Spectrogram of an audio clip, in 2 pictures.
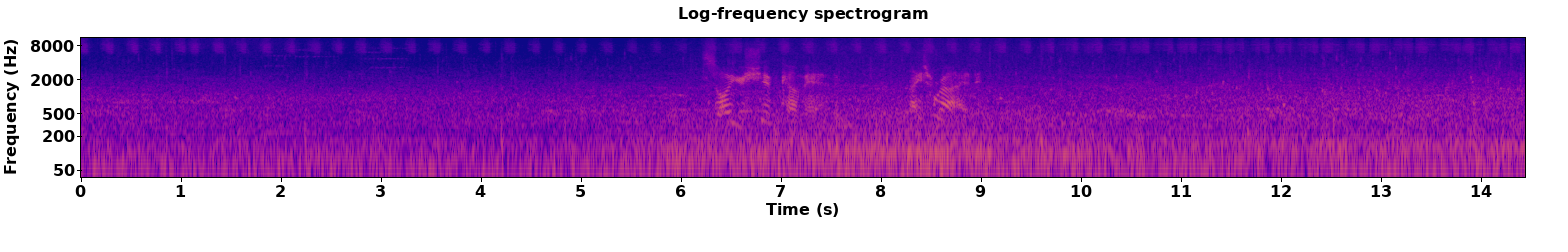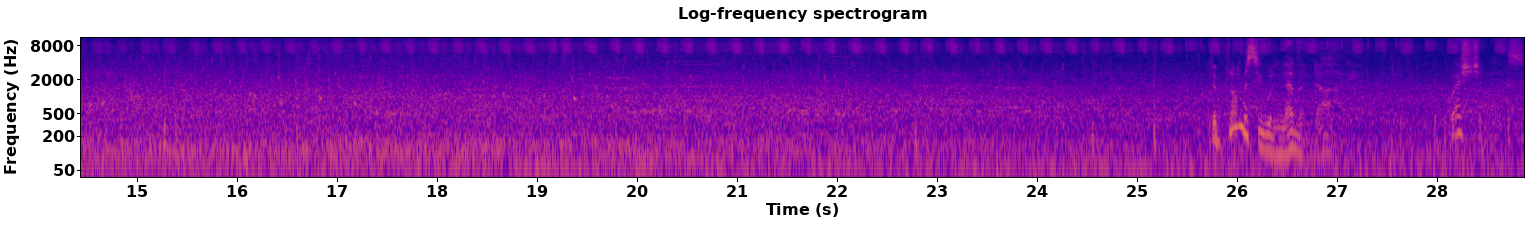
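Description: Footsteps run quickly across a stone pavement.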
